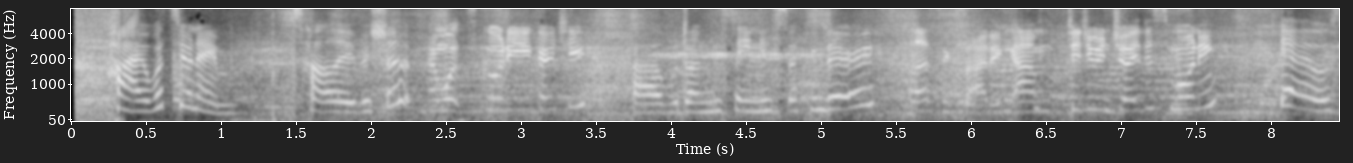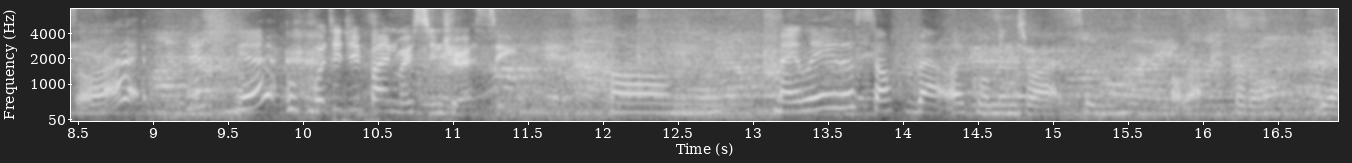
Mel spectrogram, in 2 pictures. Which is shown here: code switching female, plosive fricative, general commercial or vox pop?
vox pop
